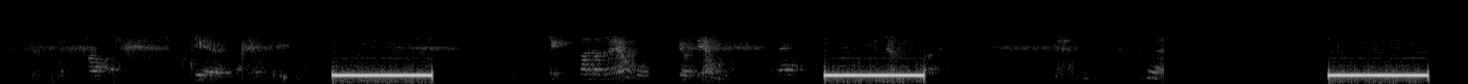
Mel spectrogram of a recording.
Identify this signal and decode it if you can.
Ringback tone (Europe, 425 Hz), with speech.
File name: out- -2033- - - .20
